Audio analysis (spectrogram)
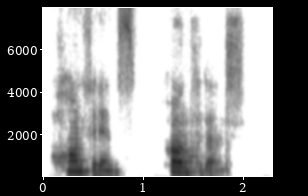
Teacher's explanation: now we're going to say the word confidence like with an H sound like no K only H like imagine that this C is an H sound confidence confidence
